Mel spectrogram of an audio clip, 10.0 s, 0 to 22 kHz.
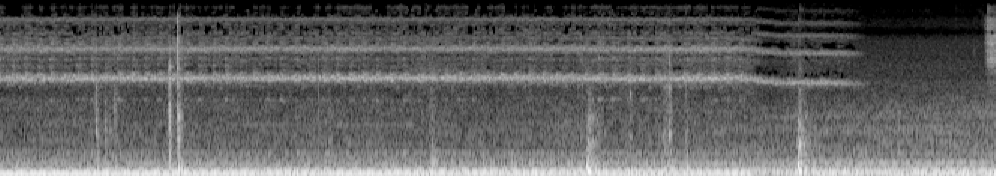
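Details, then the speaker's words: Infiniti G35, before a planned idler pulley delete: a steady high-pitched squeal over a low engine rumble that holds at idle, pointing to a dry, failing idler pulley. Idler pulley squeal. "I'm doing a pulley, idler pulley delete. I have everything inside ready to go, so ooh, that sound is horrible."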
